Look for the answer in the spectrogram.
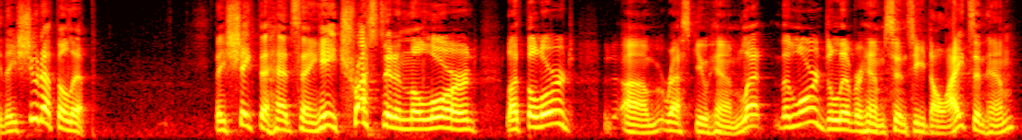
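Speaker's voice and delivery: loud, high, slow proclaiming of the mockers; preaching at full force. Preacher voicing the mocking crowd at the cross, loud. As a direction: proclaim it big to the room.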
